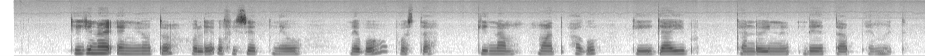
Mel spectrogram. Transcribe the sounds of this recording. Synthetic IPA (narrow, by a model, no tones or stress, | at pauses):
kiɡinajʔeŋɲotoholdeʔofisetnew | nebopʰosta | kinamː | ataɡo | kiɡajib | kandojnndetap̚emet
